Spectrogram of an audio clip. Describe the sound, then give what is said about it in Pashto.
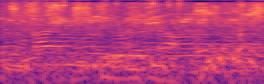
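Pigeons coo at a bird-selling street market in Kabul. Low, murmuring cooing blends into a continuous bed of background voices and market bustle. “د کافروشۍ کوڅه په کابل کې د مرغانو د پیر او پلور سیمه ده”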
